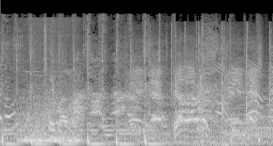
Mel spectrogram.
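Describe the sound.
A large crowd that has poured onto the street shouts and chants "Resign" in unison, many overlapping voices rising in rhythmic bursts over a dense, steady roar of babble, with a low rumble beneath.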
